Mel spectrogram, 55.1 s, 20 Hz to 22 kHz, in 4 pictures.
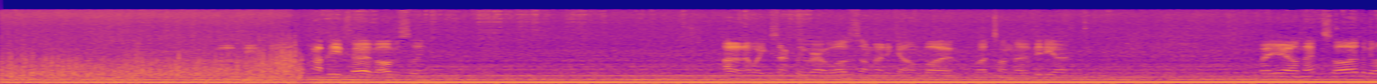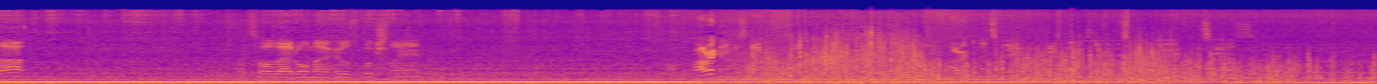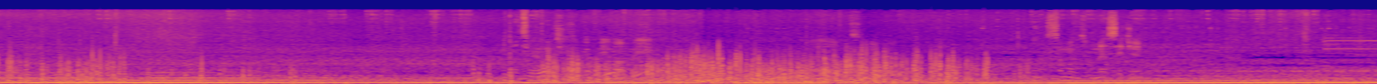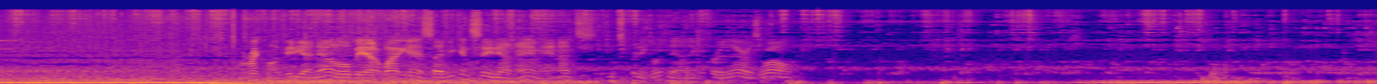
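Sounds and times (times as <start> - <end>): car engine drone: 0.0 - 55.0
rushing road noise: 0.0 - 55.0.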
